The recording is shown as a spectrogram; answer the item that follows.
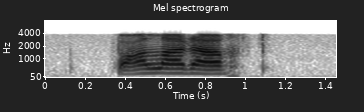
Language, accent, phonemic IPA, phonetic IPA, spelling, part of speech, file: Armenian, Eastern Armenian, /pɑlɑˈɾɑχt/, [pɑlɑɾɑ́χt], պալարախտ, noun, Hy-պալարախտ.ogg
- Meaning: tuberculosis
